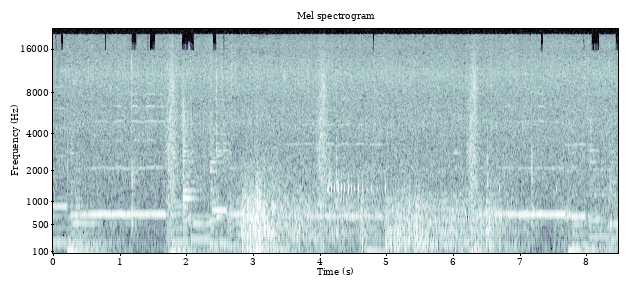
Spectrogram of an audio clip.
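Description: Rain and rumbling thunder from the Dead in Vinland video game, a steady wash of rainfall with a loud thunder crack near the middle, layered under tonal game music with no voices.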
